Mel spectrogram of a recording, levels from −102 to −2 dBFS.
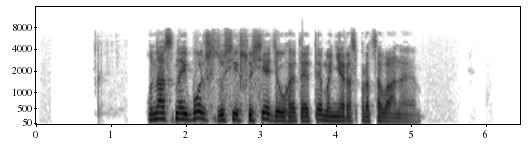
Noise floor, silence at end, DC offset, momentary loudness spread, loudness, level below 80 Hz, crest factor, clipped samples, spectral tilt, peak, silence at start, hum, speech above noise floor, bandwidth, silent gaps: under -90 dBFS; 1.4 s; under 0.1%; 7 LU; -14 LUFS; -52 dBFS; 16 dB; under 0.1%; -6.5 dB/octave; 0 dBFS; 1.5 s; none; over 76 dB; 7.8 kHz; none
